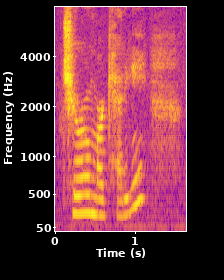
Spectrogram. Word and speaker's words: Ciro Marchetti: The artist is Ciro Marchetti. That is the correct way to pronounce it, in case you were curious about my pronunciation.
